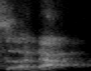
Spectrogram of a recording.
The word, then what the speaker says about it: sữa đặc: Soup dog. Oh, excellent. Yeah, sữa đặc. Soup dog. Soup dog. It's very difficult to pronounce the tones of the Vietnamese words.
